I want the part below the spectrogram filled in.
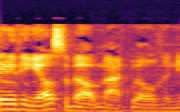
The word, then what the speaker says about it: Mack Weldon: It rhymes with Wack Speldon. – Jack Feldon. – Yeah. – Is it? – No. It's called Mack Weldon.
